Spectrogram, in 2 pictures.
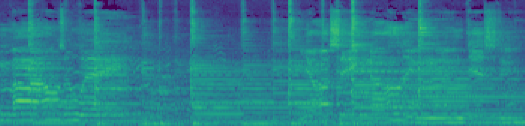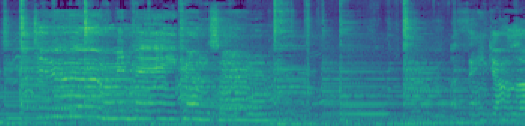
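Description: Live acoustic guitar strummed over a steady box-drum (cajon) beat, an instrumental intro; singing comes in near the end.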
